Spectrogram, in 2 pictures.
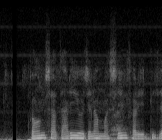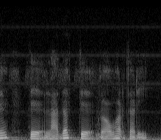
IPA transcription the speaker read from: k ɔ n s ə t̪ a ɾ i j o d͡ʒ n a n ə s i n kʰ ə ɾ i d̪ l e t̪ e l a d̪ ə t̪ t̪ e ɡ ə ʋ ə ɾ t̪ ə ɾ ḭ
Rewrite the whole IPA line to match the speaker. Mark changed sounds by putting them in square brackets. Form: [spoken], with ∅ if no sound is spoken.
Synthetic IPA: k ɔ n s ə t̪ a ɾ i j o d͡ʒ n a [m] ə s i n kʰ ə ɾ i d̪ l e t̪ e l a d̪ ə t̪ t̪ e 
